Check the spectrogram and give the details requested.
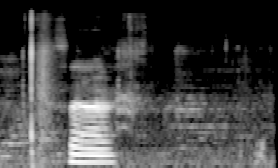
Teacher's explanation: ज़बान की नोक को ऊपर के अगले दो दांतों के किनारे इस तरीके से लगाना कि सामने बैठे शख्स को हमारी थोड़ी सी ज़बान दिखाई दे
